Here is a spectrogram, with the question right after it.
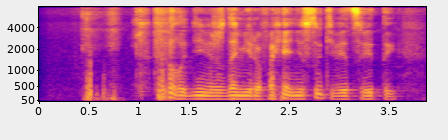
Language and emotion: Russian, positive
